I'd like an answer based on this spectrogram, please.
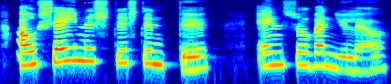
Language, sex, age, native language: Icelandic, female, 14, Icelandic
